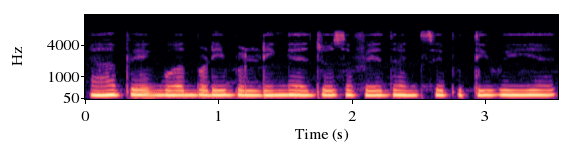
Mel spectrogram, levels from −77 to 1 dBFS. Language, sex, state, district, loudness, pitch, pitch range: Hindi, female, Uttar Pradesh, Lalitpur, -10 LUFS, 195 Hz, 195-200 Hz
